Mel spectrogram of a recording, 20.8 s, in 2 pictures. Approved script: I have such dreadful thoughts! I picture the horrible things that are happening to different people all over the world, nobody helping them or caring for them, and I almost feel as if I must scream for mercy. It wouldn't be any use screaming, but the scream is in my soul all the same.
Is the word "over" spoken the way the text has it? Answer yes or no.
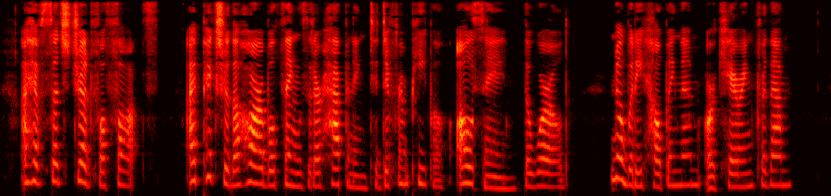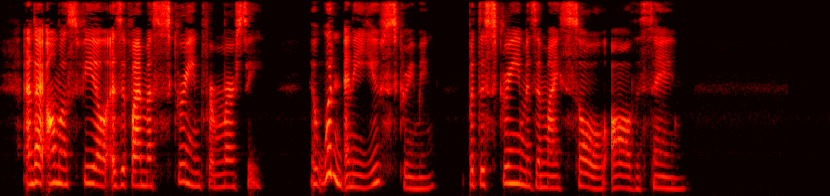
no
